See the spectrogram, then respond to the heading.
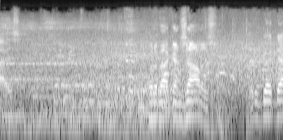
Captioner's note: pa announcement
